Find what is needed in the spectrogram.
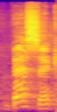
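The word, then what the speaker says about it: Beswick: let's wrap this beautiful bessick and i appreciate my friends from england who helped me with the pronunciation the w is silent this beautiful um basic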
